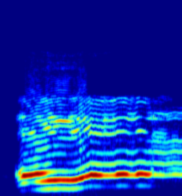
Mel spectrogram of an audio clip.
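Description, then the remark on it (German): A person fakes a long, drawn-out yawn, a single sustained voiced moan that opens breathily and holds steady for nearly two seconds, fairly loud. “kennst du diese Fake-Gähner”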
